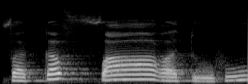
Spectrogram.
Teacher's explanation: ہا کے اوپر الٹا پیش اور چھوٹی مد ہے، اس لیے اسے تھوڑا سا لمبا کرنا ہے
